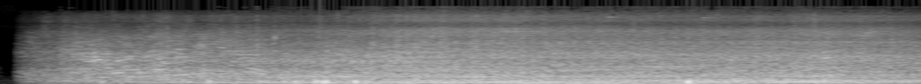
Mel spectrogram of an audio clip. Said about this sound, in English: The neighborhood surrounding Juneau Douglas High School, Yada'akathle, in downtown Juneau is packed. Cars line the streets, buses fill the roads, and students shuffle down the sidewalks.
